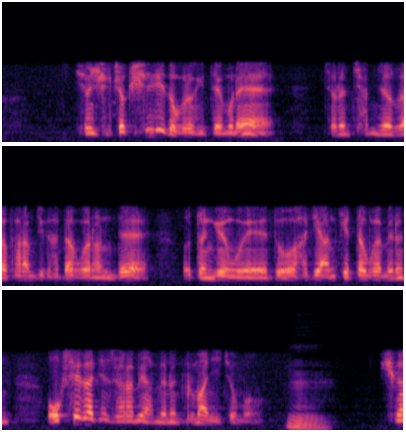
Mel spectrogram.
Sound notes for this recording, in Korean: 전화연결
